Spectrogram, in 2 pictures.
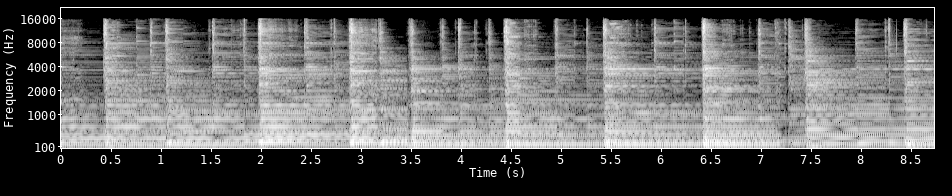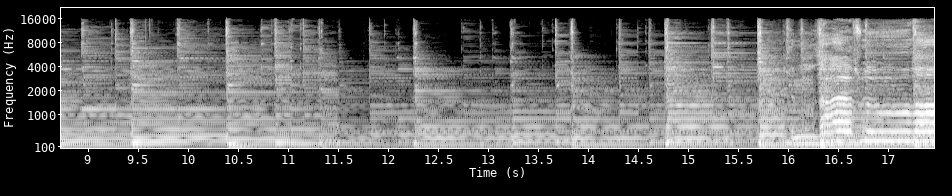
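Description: Solo acoustic guitar strummed in steady chords, an instrumental break in a song with no singing over it.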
